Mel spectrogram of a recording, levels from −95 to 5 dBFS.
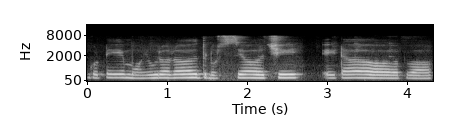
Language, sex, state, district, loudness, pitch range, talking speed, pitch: Odia, female, Odisha, Khordha, -14 LUFS, 200-220 Hz, 95 wpm, 215 Hz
